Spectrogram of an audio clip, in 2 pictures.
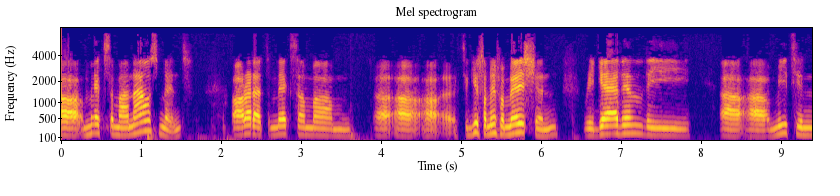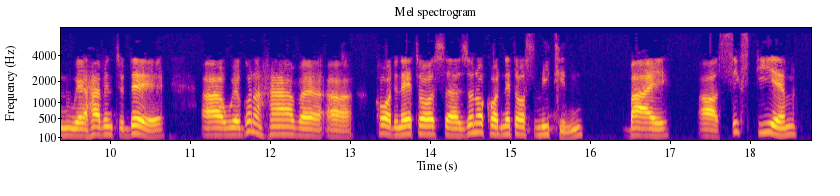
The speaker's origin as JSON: {"language": "English", "town": "Ubahezaji", "region": "Imo", "country": "Nigeria", "lives_now": "Los Angeles, United States", "said": "from Ubahezaji, in Imo State, or local government, Biafra land. I'm calling from Los Angeles."}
